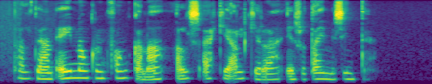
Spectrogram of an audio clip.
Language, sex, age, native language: Icelandic, female, 20-29, Icelandic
